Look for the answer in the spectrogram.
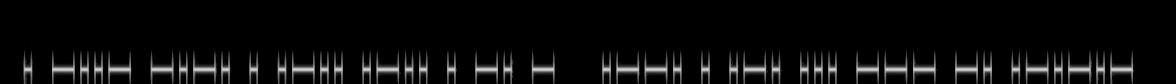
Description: Morse code, heard as a keyed tone, about 17 wpm, 700 Hz. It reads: EXCELLENT PERSON.
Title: Sentences from Top 1000 Words 17wpm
